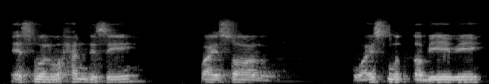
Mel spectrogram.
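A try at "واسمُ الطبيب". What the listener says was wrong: Wasmu. Langsung nyambung.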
